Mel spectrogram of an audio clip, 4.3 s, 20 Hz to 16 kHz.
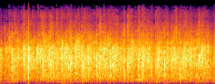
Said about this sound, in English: Attendees of the 2012 Arctic Imperative Summit again gave Edward Ita standing applause after his closing remarks.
